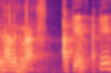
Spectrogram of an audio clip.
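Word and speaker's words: arcane: इसके बाद अब हमारा अगला वर्ड लिखा है अकेन। अब यहां पर जो आर लिखा है उसको क्या करेंगे? हम साइलेंट रखते हैं।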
